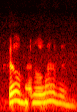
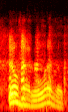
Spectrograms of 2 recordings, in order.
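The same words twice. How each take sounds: First: High-pitched playful news promo; mock newscaster. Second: High, laughing news-anchor sign-off; laughing parody of an evening news promo; mock newscaster. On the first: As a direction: sing it up like a cartoon anchor. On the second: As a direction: announce it like a TV teaser. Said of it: "Stand by".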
